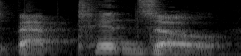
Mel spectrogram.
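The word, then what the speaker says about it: βαπτίζω: Like the word suds. Hear the dz sound in suds.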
